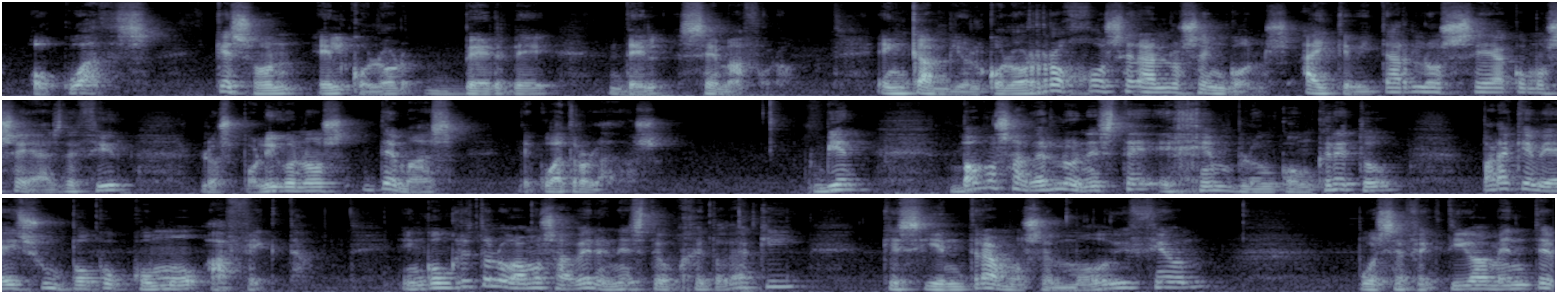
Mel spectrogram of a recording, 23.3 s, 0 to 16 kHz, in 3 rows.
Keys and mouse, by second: 16.0 middle click, 17.9-18.2 shift+middle drag, 18.7 middle click, 19.2 Tab, 20.1 middle click, 20.9 a, 21.0 a, 21.3 middle click.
